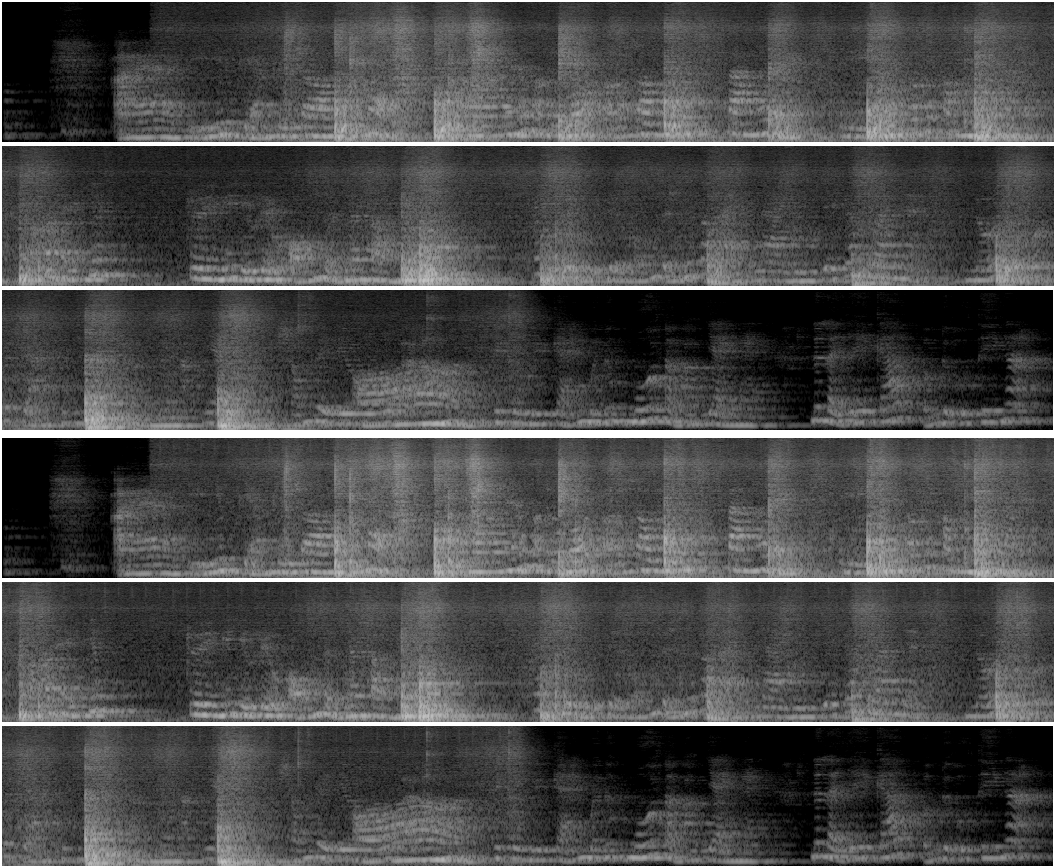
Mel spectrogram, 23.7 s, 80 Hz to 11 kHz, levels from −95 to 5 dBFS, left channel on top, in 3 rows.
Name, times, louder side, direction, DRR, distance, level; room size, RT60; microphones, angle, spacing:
voice 1, 0.4-5.2 5.4-8.6 9.3-11.3 18.4-19.3, right 1 dB, 65° right, -4 dB, 2.7 m, -37 dB
sound 1, 1.1-19.7, right 1 dB, 30° right, 1.0 m, -34 dB
voice 2, 11.9-23.5, equal, ahead, -6 dB, 1.3 m, -44 dB
8.6 x 5.5 x 4.3 m, 1.0 s
head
